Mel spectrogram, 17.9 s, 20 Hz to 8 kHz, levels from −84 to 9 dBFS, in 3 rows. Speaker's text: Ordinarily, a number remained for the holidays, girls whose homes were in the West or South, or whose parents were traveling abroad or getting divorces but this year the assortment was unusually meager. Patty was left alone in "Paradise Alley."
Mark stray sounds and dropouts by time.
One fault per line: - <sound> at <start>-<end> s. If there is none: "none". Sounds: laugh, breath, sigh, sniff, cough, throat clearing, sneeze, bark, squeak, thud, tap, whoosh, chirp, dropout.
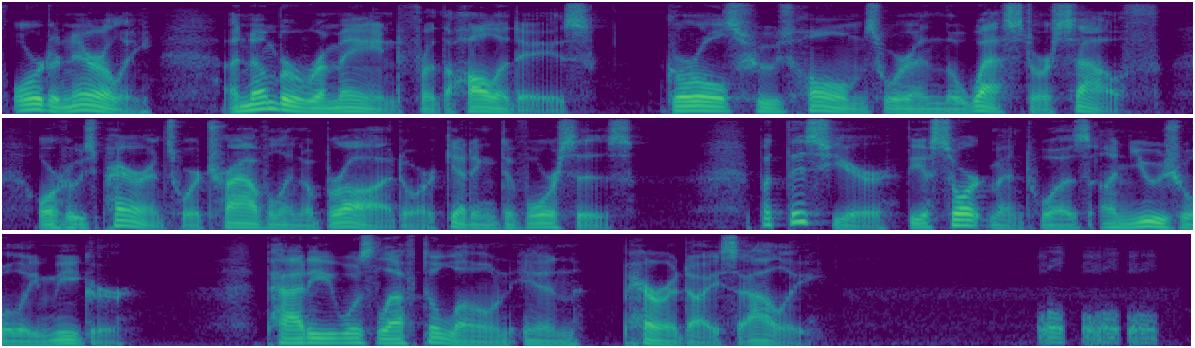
- laugh at 17.1-17.7 s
